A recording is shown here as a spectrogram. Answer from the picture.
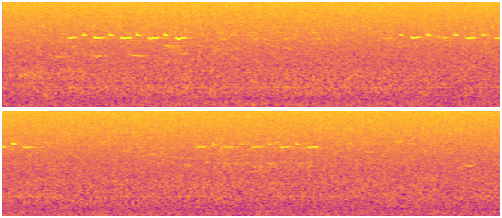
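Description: Steady outdoor background hiss with a small bird singing: a short, quick run of high notes repeated about every four seconds.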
